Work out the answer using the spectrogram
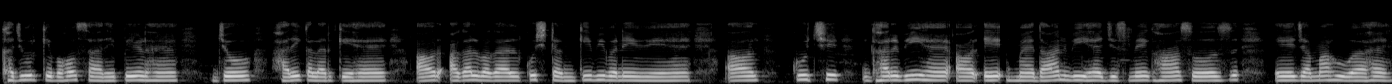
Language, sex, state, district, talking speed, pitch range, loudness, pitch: Hindi, female, Telangana, Nalgonda, 140 wpm, 180-195 Hz, -19 LUFS, 185 Hz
